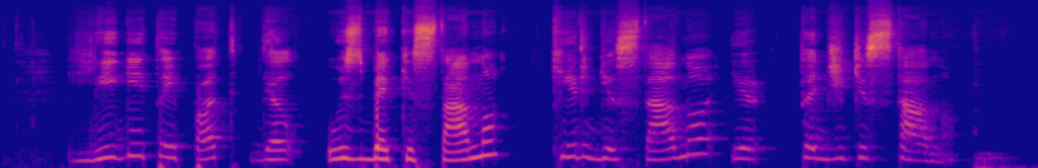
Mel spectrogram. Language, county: Lithuanian, Vilnius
